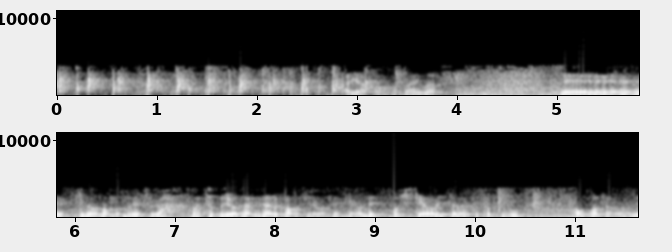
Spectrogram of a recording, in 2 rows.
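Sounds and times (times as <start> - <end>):
church congregation clapping in celebration: 0.0 - 3.4
speech: 2.9 - 4.2, 5.0 - 11.6.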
